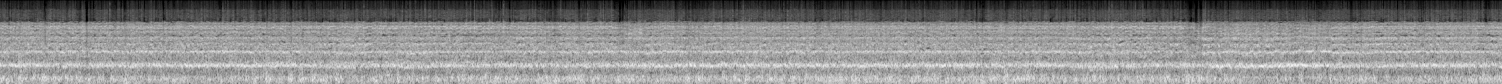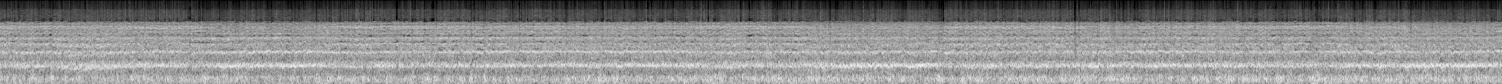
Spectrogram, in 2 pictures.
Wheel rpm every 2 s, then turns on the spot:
230, 230, 230, 230, 230, 230, 220, 220, 220, 230, 230, 230, 230, 230, 220.
none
